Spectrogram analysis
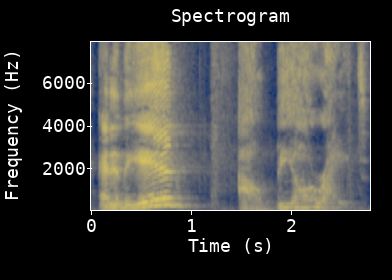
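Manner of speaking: put-on slow, lilting read-aloud for children; an expressive children's book reading; story reading. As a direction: read it like a bedtime picture book. Reads picture book aloud.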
